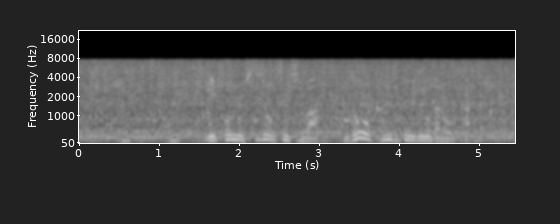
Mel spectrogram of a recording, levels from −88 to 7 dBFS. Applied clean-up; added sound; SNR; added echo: none; Bathtub (filling or washing); 1 dB; none.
